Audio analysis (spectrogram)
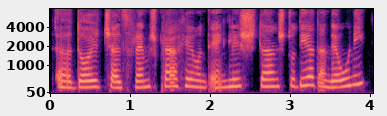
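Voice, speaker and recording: A woman's voice: on the high side, no room sound. A middle-aged woman from Argentina, a native Spanish speaker with an Argentine accent, answering interview questions conversationally and searching for words. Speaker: interview guest, language teacher.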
